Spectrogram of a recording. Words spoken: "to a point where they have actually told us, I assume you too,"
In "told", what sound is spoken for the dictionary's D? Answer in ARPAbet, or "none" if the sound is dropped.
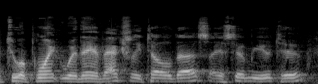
D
